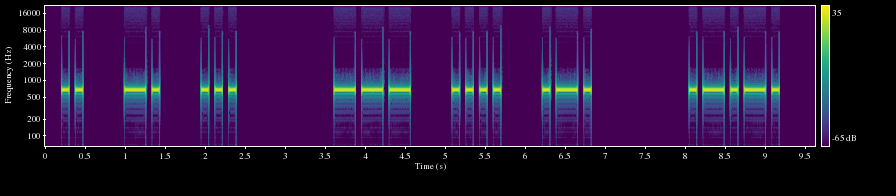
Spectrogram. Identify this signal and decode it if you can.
Morse code, heard as a keyed tone, about 14 wpm, spaced as for 10 wpm, 680 Hz. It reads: INS OHR <AR>
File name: Morsekurs / Witze / Witz 12. Oktober 2021, 50 F70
